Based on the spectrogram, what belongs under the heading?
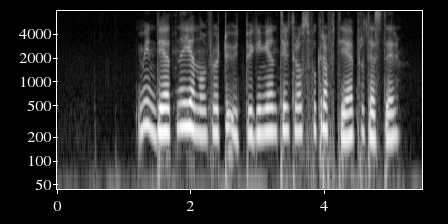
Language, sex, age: Norwegian, female, 29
